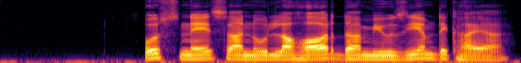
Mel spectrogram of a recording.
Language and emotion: Punjabi, neutral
